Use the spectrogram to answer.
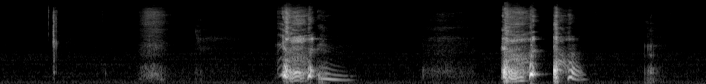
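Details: Coughing with some spitting from a female.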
